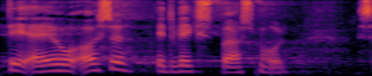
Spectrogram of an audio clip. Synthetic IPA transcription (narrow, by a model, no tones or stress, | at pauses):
d̥e̝ʔæɐjo̝ʔɒ̽səe̝d̥ʋeɡ̥ssb̥ɶɐsmɔ̰̽ːl | s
